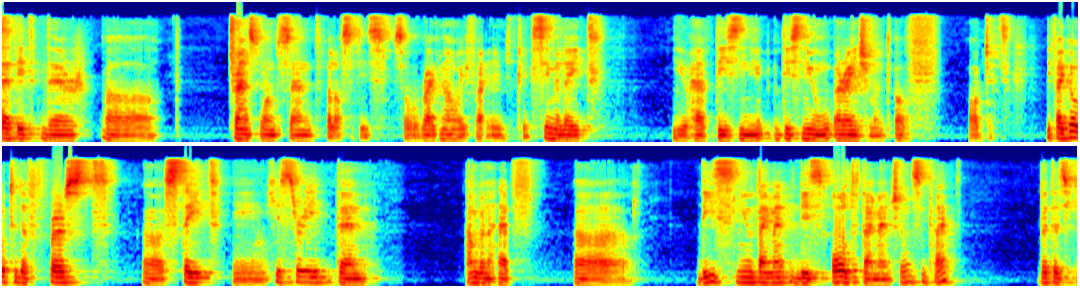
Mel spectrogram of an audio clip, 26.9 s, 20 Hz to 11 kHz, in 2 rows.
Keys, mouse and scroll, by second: 4.5 click, 5.6 click, 8.2-8.9 right drag, 8.3-8.8 drag, 10.5 click, 16.8 click, 20.6-22.5 right drag, 21.2-22.4 drag.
